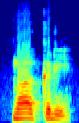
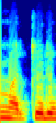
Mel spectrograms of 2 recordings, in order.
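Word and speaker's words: mercury: मर्करी, मर्करी बोलते हैं, मैं मर्क्यूरी मर्क्यूरी बोल रहा हूँ, मर्करी एक्चुअली उसका प्रोनाउंसिएशन है, जो भी आप देख लीजिएगा।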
